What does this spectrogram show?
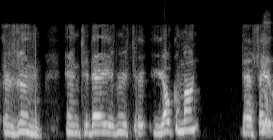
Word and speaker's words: Yochanan: welcome to another zoom and today is Mr yokomon that's it right yeah wow I'm surprised I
